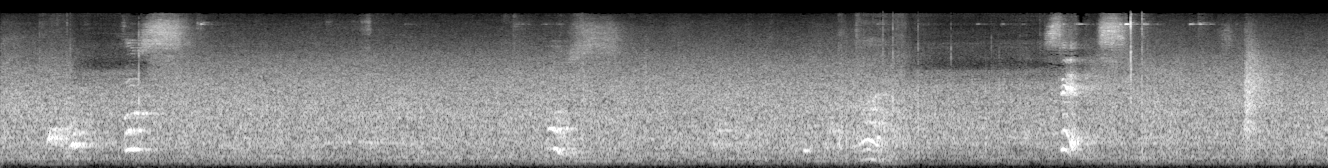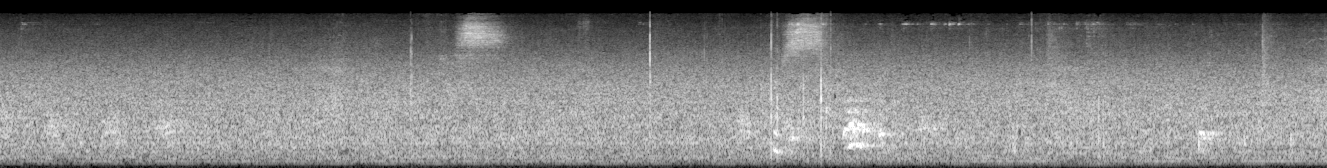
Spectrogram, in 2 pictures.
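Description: A woman gives short commands to a dog in a large echoing hall.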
